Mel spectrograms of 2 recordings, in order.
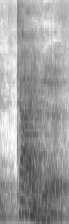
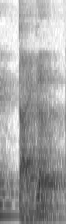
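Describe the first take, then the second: First: टाइगर with a puffed t and silent final r; falling 'thai-guh'; correct TIGER. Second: टाइगर with an unaspirated t and sounded final r; plain t and clear r in टाइगर; wrong TIGER. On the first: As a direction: puff the t and let टाइगर fall to 'guh'. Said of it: "इस प्रकार से बोलेंगे". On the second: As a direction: say टाइगर the Hindi way, short 'tai-gar'. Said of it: "ऐसे नहीं". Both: Shown as a demonstration.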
